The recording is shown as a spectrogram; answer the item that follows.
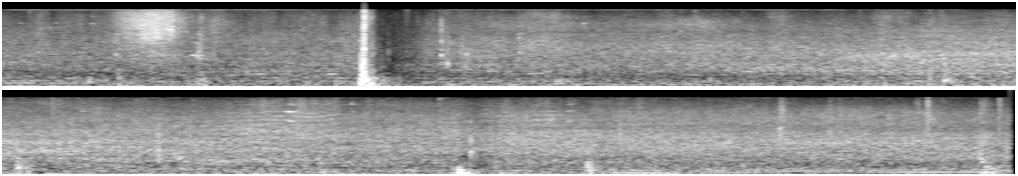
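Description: Steady traffic noise on a wet road, with a sharp, loud bang about two seconds in as a truck door shuts, and a smaller knock later.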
